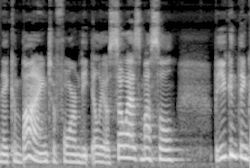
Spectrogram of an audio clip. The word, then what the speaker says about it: iliopsoas: is all called the iliopsoas muscle it's kind of a weird name that p is silent technically it starts as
